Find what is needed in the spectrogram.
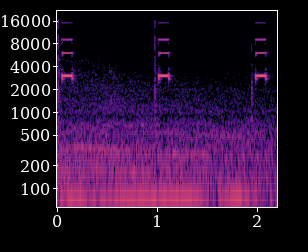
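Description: Three short, high electronic beeps about a second apart as the Auto A/C key on a touch-screen climate control is pressed, over a low steady hum.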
